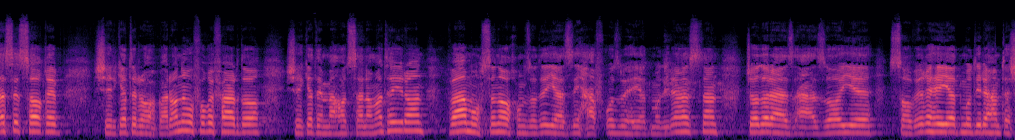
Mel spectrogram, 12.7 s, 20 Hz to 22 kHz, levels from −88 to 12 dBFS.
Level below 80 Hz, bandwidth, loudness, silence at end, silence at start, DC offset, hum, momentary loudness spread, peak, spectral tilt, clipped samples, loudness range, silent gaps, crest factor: -72 dBFS; 14 kHz; -23 LUFS; 0 s; 0 s; under 0.1%; none; 11 LU; -4 dBFS; -3.5 dB/octave; under 0.1%; 2 LU; none; 20 dB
